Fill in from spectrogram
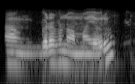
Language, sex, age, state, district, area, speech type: Telugu, male, 18-30, Andhra Pradesh, Srikakulam, urban, conversation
